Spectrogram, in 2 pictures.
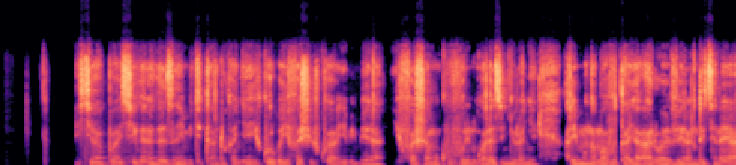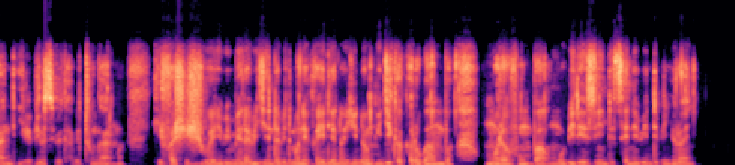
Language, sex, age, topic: Kinyarwanda, male, 18-24, health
